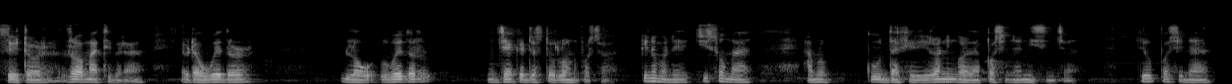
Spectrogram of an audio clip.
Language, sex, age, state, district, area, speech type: Nepali, male, 18-30, West Bengal, Darjeeling, urban, spontaneous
